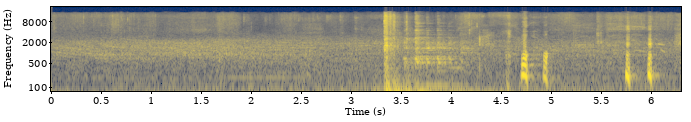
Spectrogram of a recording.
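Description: A glazed balcony door being pushed open, with one loud thud about halfway through, followed by a few short sharp steps.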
